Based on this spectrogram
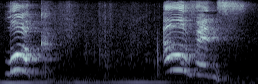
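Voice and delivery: Look! Elephants! bursting high and loud; excited. Acted. Reader to children, excitedly spotting the elephants. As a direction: cry out in delight at the elephants.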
